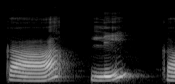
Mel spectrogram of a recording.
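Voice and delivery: കാലിക drawn out very slowly with a rising end; model reading. Shown as a demonstration. Teacher models കാലിക for children, very slow, rising. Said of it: "ഇതിനെ എന്ത് വായിക്കും?".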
